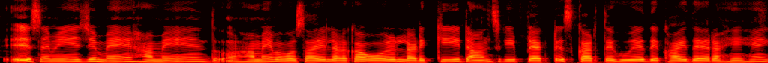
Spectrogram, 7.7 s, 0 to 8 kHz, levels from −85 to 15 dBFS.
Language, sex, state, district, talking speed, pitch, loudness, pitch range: Hindi, female, Maharashtra, Aurangabad, 150 wpm, 210 Hz, -29 LUFS, 205-225 Hz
